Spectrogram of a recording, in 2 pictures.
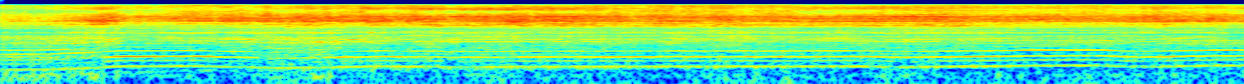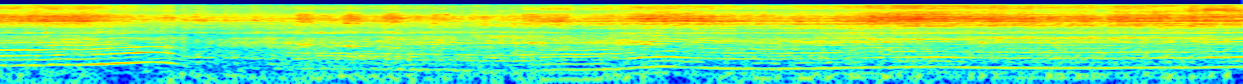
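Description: A snowmobile engine drones steadily, its pitch rising and dropping as the throttle changes.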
